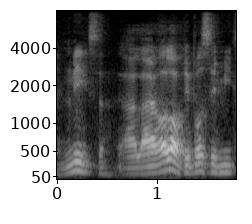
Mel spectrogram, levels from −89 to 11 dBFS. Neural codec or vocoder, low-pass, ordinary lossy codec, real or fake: codec, 16 kHz, 0.8 kbps, ZipCodec; none; none; fake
